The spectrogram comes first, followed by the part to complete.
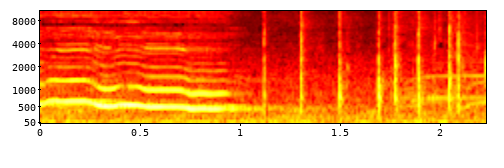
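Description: The final sung note of the backing track, one unaccompanied voice held and sliding down in pitch, fading out about a second in. Then a few scattered sharp claps.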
